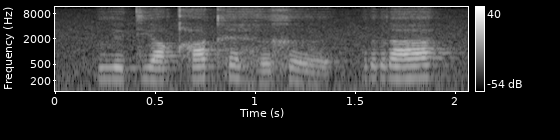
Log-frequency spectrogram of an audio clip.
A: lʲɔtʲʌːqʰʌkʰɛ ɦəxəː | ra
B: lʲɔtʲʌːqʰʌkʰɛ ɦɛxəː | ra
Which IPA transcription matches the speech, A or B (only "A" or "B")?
A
